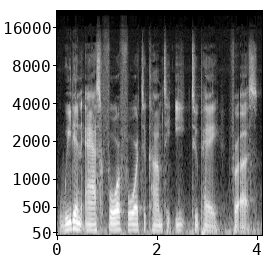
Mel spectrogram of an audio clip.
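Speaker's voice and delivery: slow, halting word-by-word reading; reading aloud haltingly. Shown as a demonstration. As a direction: read it stiffly, word by word. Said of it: "I'ma read it exactly how they wrote it".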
